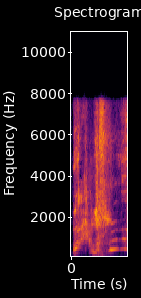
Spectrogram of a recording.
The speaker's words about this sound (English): You can tell a lot about a person by their sneeze.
